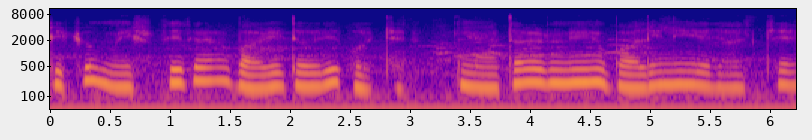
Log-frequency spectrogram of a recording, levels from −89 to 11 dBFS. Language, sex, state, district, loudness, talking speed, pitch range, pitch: Bengali, female, West Bengal, North 24 Parganas, -26 LUFS, 95 wpm, 165-205 Hz, 185 Hz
